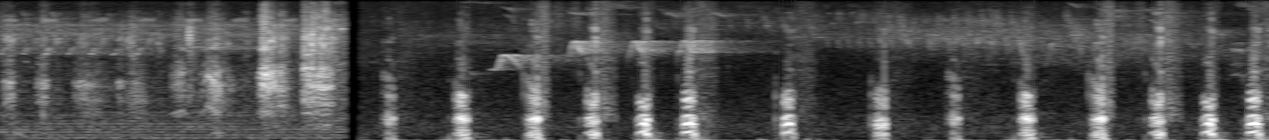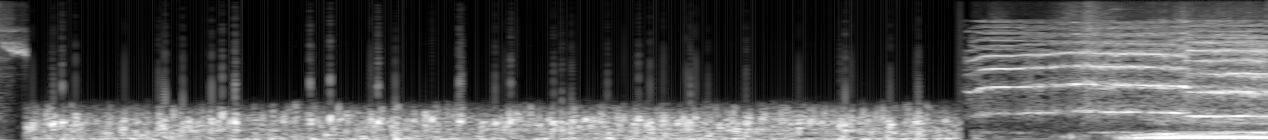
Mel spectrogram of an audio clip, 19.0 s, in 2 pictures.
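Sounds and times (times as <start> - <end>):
pig grunting: 1.6 - 9.7
underwater low rushing rumble: 9.7 - 16.7.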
